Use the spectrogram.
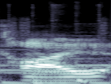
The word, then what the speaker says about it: Kai: It says key, but if you look in the documents, it says Kai as in like K A.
